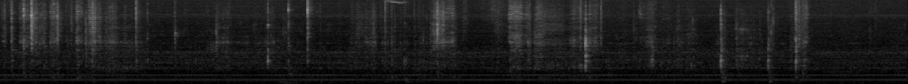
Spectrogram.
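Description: Irregular small metallic clicks and taps of hand tools working on a stereo receiver's circuit board as old resistors are desoldered and pulled out, over a steady low electrical hum.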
